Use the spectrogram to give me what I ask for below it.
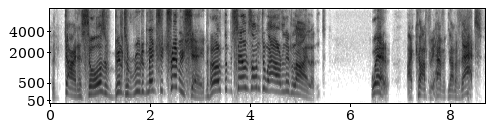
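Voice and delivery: high-pitched British officer, indignant; World War One British accent. Acted. British man finds dinosaurs on his island, indignant British accent. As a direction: declaim it as a wartime Brit. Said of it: "British accent".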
